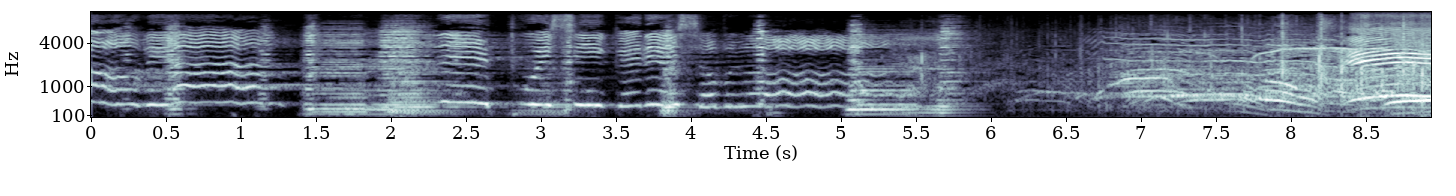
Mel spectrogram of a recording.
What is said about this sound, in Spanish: Estamos aplaudiendo, ¿no? Grande, ¿no?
